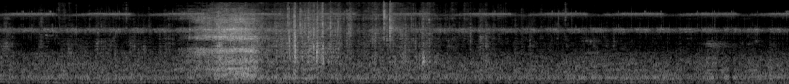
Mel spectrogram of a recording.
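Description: Right through the audio there's a steady buzz at about 46.9 Hz, the signature of a block size mismatch (padded): one stage hands over blocks shorter than the next one reads, which fits 1024-sample reads being zero-filled, so everything drags to 0.938x speed with the timbre intact.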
